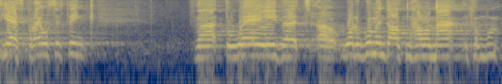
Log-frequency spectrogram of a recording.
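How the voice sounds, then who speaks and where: A woman with a loud voice answering on a panel, emphatic and fond of rhetorical questions. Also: a little high. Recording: long reverb of a conference hall.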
